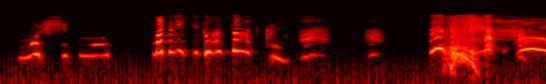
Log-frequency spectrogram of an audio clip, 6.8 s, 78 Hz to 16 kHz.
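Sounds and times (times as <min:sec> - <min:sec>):
speech: 0:00.5 - 0:04.2
sneeze: 0:05.4 - 0:06.5.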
